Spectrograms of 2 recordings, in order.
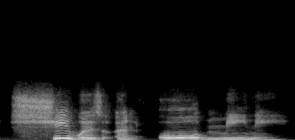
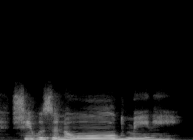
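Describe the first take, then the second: First: Slow, drawn-out, louder, a mild mother's voice; mom's slow consoling line. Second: Said in the usual way. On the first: Retold or imitated. Mom on the phone to her crying daughter, slow and drawn-out. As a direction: stretch it out like comforting mom. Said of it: "And she said". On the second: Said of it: "You know".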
